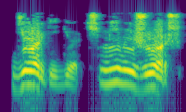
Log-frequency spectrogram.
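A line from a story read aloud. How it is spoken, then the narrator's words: Pleading. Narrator (Russian): взмолилась она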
